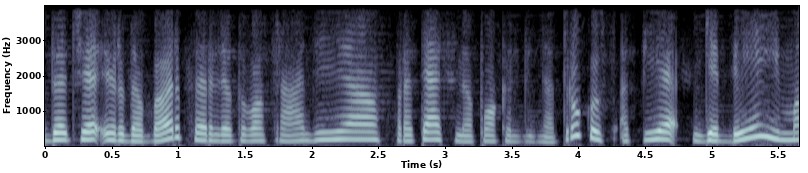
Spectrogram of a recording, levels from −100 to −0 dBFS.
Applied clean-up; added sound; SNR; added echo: neural separator model SepFormer WHAMR!.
